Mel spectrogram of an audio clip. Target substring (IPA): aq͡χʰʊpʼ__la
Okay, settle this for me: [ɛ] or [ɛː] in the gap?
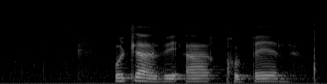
ɛː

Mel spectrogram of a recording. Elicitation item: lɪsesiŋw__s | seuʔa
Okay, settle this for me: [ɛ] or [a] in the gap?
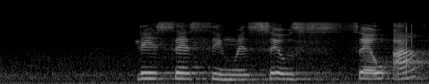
ɛ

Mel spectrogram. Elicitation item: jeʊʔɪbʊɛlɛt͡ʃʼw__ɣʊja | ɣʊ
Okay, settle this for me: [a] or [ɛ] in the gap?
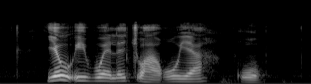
a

